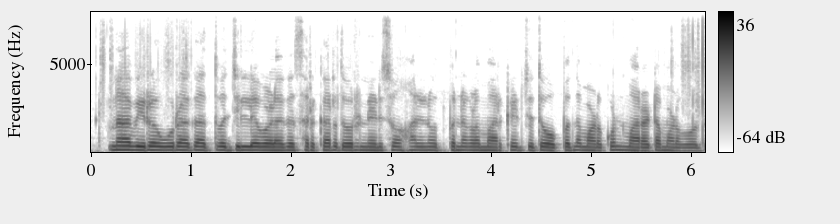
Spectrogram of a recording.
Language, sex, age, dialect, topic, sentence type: Kannada, female, 36-40, Dharwad Kannada, agriculture, statement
